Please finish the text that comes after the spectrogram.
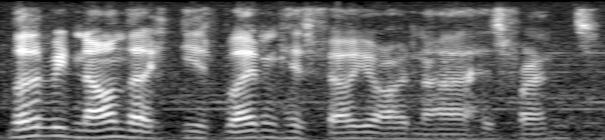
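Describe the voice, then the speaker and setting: Bright, tense-voiced man in dull voice chat. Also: mid-range voice, brisk, soft background music. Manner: teasing, wry. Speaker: streamer's friend playing along. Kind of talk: casual banter. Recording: dull voice-chat sound, faint noise.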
